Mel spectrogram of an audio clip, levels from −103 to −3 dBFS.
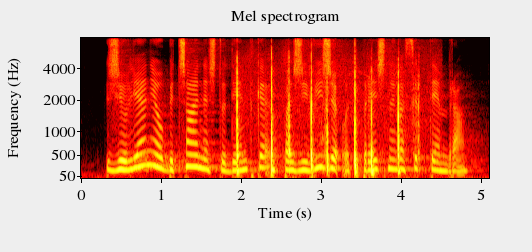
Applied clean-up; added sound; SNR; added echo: none; Walk, footsteps; -3 dB; none.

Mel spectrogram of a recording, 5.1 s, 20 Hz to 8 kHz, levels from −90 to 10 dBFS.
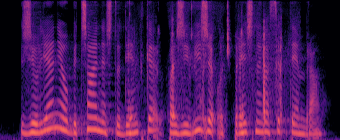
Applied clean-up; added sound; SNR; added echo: neural mask model Resemble Enhance denoiser.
